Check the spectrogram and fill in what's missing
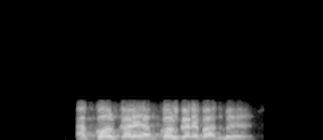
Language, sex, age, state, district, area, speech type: Hindi, male, 30-45, Bihar, Vaishali, urban, conversation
